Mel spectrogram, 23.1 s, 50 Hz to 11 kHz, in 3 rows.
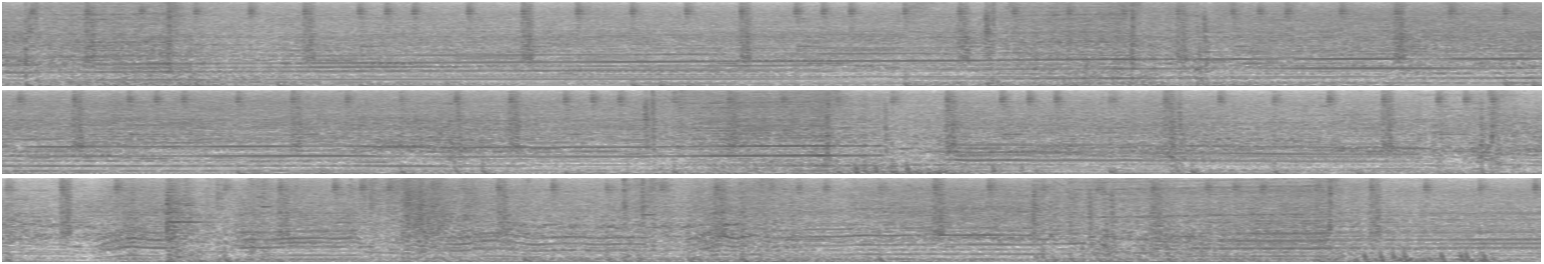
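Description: A 1990s Honda NSX driven in the racing game The Crew Motorfest around O'ahu, a steady high-revving engine drone with gear changes, tire squeals and skids partway through, loud and close throughout.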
